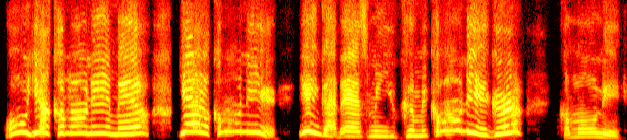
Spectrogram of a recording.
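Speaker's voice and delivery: mock-sweet invitation; eager welcome. Martell sweetly inviting Mel in, mock eager. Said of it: "That's how come he let Mel in".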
